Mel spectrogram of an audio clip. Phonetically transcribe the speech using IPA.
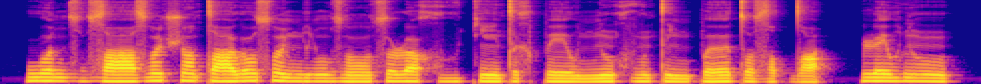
w o n zˤ ṳ zˤ əː zˤ õ ʃ ũ tˤ uː sˤ ũ ɲ o ɲ zˤ ũː sˤ u ɭ ɒ x ṳ c ĩ t ə x p eː w ɲ ũ x v ũ t ĩ ɲ p əː t u zˤ e tˤ dˤ e | ɭ e w ʎ ũː

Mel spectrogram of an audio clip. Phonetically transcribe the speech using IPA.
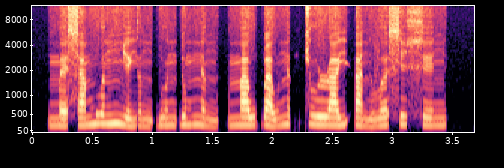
m ɛ˨˩ s a˧˥ m w ə˧˥ ŋ ɲ e˨˩˨ j ə˨˩ ŋ ɓ u˧ n ɗ u˧˥ m n ə˨˩ ŋ | m a˧ w ɓ a˨˩˦ w n ə˦˥ k̚ c u˧ ɹ a˧˥ j ʔ a˨˩ n v əː˧ s i˧ x e˧ ŋ

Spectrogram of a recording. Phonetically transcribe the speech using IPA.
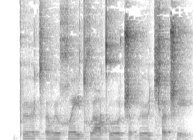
pʼ ɵː t͡sʼ ʌ β ɵː χʷ eː d χʷ ɑː kʼ oː ʈ͡ʂ ʌ b ɵː t͡ɕʰ ʌ ʈ͡ʂʰ e

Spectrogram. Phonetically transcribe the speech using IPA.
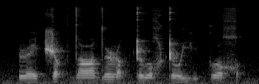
ɭ ɛ˨ t͡ʃ y˧ q d̪ ɑː˧ d̪ ɵ˦ ɭ ɵ˨ q ʈ uː˧ χ ʈ o˧ j i˨˦ k o˦ χ

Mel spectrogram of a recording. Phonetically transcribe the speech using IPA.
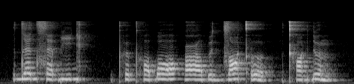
d ɛ d s ɛ ɓ i ɡ | pʰ ɵ pʰ ɔ ɓ ɔ | ʕ ɔ ɓ ɵ d d͡z ɑ kʼ ʊ | kʰ ɑ ɡ ɗ ɵ m

